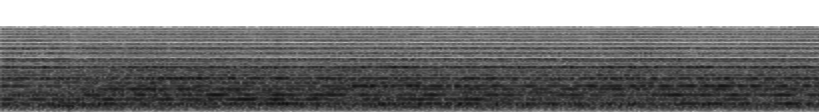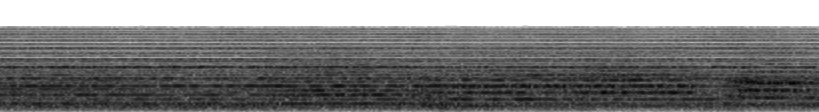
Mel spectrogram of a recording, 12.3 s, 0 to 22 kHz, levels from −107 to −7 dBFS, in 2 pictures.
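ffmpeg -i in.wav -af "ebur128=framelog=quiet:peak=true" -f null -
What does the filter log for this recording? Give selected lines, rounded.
Integrated loudness:
  I:         -15.1 LUFS
  Threshold: -25.1 LUFS
Loudness range:
  LRA:         1.3 LU
  Threshold: -35.2 LUFS
  LRA low:   -15.6 LUFS
  LRA high:  -14.3 LUFS
True peak:
  Peak:       -1.4 dBFS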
